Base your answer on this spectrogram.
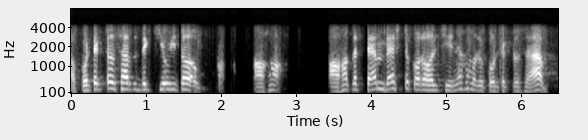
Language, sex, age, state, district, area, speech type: Maithili, male, 30-45, Bihar, Muzaffarpur, rural, conversation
